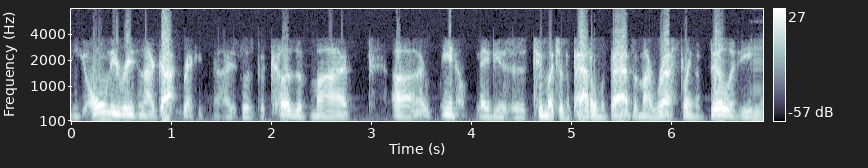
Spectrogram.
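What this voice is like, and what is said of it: Southern US accent. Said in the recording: “with a southern accent”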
